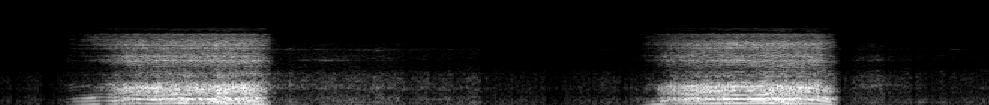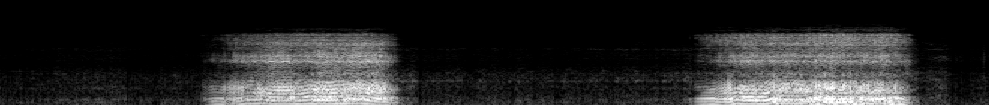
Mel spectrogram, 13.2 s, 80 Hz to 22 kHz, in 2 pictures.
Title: Noise Snoring on bed Time. MAK 040523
